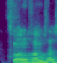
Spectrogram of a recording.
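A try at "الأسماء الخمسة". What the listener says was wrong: Al-Asma'ul Khamsah. Al-Asma'ul Khamsah. Nyebutnya juga kalau bisa yang betul ya. Bukan Asma'ul Khamsah, tapi Al-Asma'ul Khamsah.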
